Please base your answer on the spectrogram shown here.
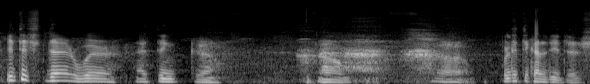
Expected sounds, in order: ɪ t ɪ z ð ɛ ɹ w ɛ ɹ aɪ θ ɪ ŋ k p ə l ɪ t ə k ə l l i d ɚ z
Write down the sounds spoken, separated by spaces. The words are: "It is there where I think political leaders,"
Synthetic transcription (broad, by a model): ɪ t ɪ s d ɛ ɹ w ɛ ɹ aɪ t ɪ ŋ k p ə l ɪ t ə k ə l l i d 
